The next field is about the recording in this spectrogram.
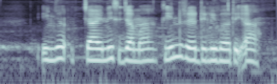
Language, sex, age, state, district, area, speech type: Santali, female, 18-30, West Bengal, Paschim Bardhaman, urban, read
